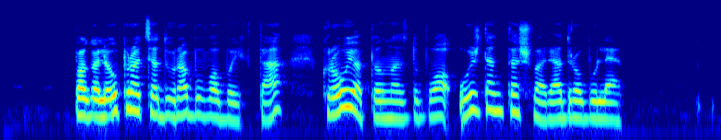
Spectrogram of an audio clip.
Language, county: Lithuanian, Šiauliai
